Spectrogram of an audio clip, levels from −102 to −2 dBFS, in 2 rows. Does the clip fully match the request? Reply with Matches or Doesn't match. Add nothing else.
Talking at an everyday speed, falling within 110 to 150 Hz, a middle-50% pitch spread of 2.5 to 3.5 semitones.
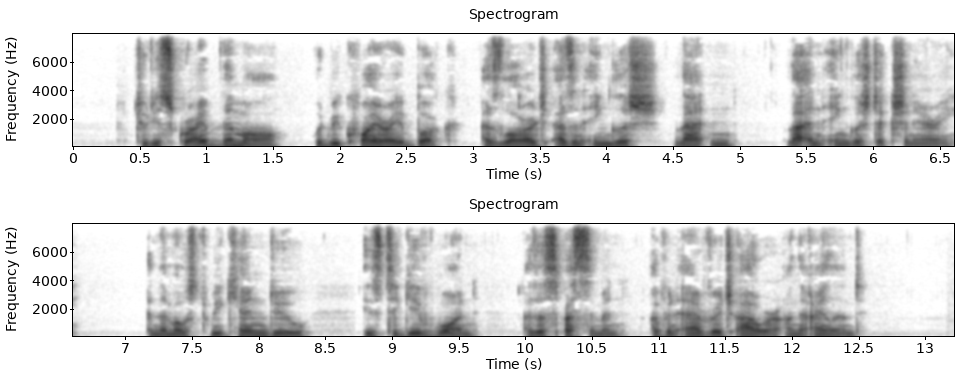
Matches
